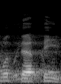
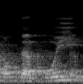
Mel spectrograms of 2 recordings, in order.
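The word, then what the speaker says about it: مُتَّقِي: মুত্তাকুই না মুত্তাকি কোনটা? আপনাকে পড়ে মুত্তাকুই, মুত্তাকুই আছে এরকম পড়ে না, মুত্তাকুই এটা ভুল, মুত্তাকি।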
